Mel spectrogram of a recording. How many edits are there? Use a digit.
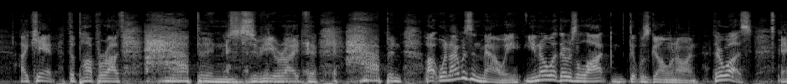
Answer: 1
